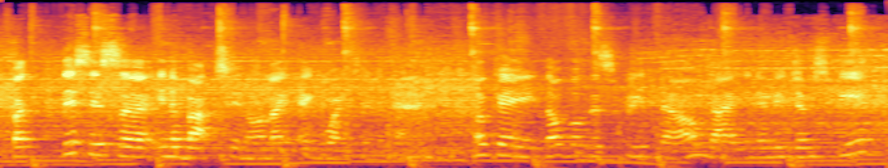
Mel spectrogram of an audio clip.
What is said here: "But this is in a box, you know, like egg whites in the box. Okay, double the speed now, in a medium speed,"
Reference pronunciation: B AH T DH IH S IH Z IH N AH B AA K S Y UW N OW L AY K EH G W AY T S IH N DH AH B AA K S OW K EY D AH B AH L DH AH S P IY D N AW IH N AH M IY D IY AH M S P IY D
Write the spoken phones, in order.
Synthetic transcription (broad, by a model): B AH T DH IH S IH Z IH N AH B AA K S Y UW N OW L AY K EH G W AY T IH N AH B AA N OW K EY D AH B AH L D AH S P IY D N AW IH N AH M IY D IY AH M S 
